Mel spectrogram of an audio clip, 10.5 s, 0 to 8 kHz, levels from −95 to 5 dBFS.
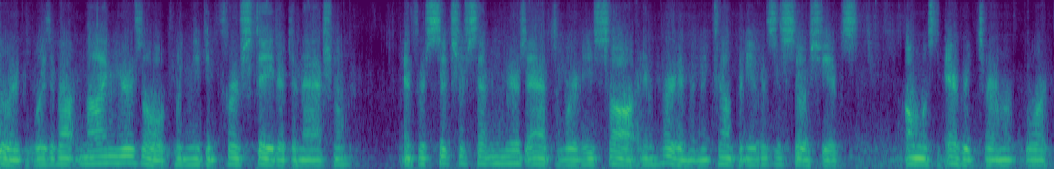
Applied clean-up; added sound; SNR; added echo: neural separator model SepFormer DNS4.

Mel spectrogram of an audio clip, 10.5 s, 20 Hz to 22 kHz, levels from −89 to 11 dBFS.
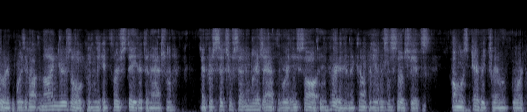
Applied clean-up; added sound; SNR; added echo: neural mask model Resemble Enhance denoiser.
